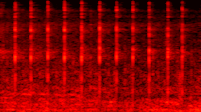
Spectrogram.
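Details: Yamaha bike, clutch cover open: crisp metallic clicks about six a second as the loose clutch basket is rocked. Its damper rubbers are hardened and worn, causing a knocking at idle and chain noise under pull; fix is new basket rubbers.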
